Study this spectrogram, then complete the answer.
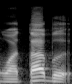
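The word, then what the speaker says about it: وتبّ: Akan tetapi qalqalah dalam sini itu kita tekan dahulu ke ba-nya, tidak langsung watab, tapi dia watab. Kita tekan dulu ba-nya baru kita matulkan watab. Ya, watab. Ya, watab. Ya, tidak ada tambahan hamzah, tidak be gitu ya, tapi watab.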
